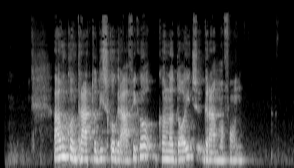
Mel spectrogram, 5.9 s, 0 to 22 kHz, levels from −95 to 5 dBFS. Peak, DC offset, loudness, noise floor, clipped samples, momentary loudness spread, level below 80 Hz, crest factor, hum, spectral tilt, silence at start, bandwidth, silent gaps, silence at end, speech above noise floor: -2 dBFS; under 0.1%; -19 LUFS; -61 dBFS; under 0.1%; 12 LU; -56 dBFS; 18 dB; none; -7 dB/octave; 1.1 s; 15.5 kHz; none; 1 s; 43 dB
